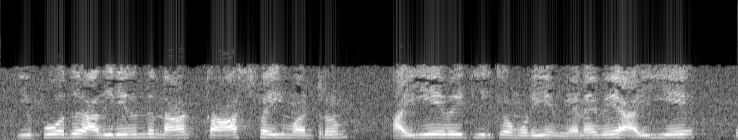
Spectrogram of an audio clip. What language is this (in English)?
Tamil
